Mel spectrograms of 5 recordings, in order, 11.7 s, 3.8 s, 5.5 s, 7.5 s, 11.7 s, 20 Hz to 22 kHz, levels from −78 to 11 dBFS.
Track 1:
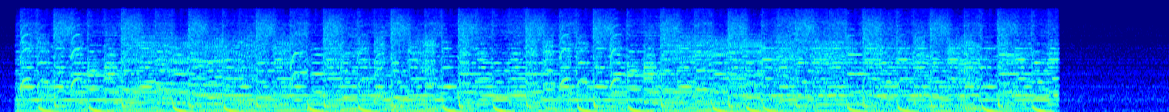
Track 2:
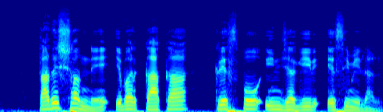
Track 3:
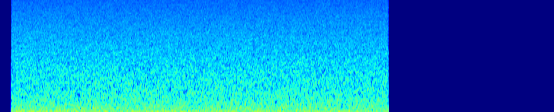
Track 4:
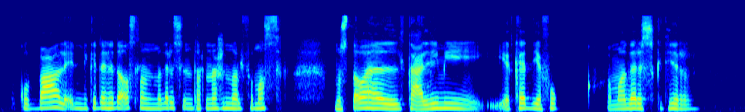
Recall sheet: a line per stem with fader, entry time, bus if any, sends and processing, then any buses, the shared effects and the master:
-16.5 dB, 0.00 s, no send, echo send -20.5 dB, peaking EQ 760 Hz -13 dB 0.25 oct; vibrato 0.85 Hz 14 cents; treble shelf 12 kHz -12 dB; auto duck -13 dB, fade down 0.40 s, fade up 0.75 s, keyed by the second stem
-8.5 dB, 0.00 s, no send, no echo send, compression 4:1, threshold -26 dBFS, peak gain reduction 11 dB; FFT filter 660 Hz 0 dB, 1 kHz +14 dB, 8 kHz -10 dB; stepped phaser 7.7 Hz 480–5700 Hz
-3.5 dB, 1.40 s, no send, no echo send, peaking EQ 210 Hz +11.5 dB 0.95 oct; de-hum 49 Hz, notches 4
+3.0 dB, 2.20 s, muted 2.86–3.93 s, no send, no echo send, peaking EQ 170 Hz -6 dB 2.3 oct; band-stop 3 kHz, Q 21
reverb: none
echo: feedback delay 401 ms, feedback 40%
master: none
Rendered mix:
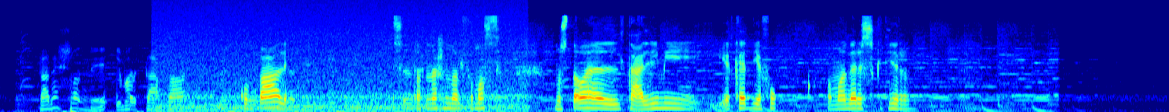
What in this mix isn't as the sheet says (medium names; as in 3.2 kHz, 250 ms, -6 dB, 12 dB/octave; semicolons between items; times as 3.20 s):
stem 3 -3.5 dB -> -13.5 dB; master: extra peaking EQ 570 Hz +10.5 dB 0.36 oct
